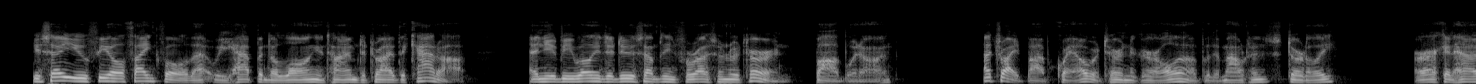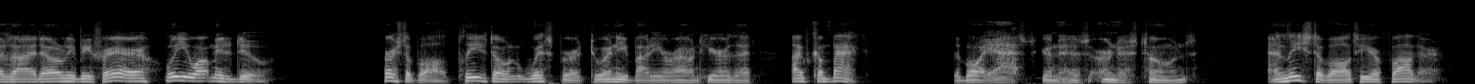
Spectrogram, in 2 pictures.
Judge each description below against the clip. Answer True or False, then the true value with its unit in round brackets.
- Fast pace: False (170 wpm)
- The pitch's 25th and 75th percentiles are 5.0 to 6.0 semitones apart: True (5.3 semitones)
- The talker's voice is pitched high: False (115 Hz)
